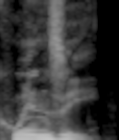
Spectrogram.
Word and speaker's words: QuinZEE: written called growing up quiny quu i n z e a play on the pronunciation of Our Fair City and uh he was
